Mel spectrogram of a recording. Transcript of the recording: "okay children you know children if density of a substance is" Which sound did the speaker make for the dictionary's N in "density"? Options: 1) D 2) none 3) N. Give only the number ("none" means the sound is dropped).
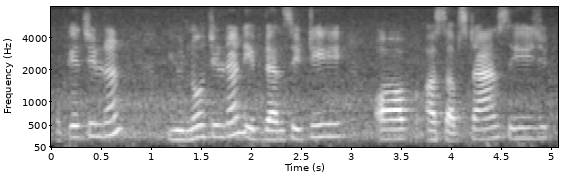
3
